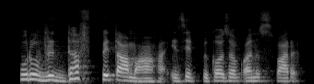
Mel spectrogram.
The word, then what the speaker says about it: Kuru Vriddha Pitamaha: Kuru Vriddha Pitamaha is pronounced Kuru Vriddha Pitamaha.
